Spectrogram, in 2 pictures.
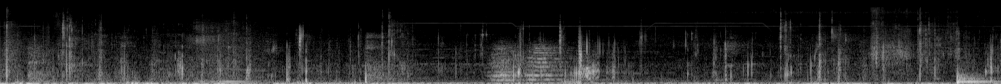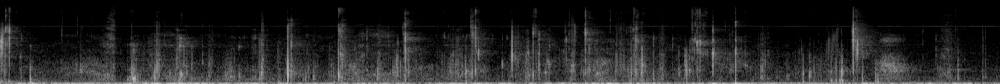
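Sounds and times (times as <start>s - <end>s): biting and chewing crunches: 0.0s - 4.9s, 5.8s - 20.0s.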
